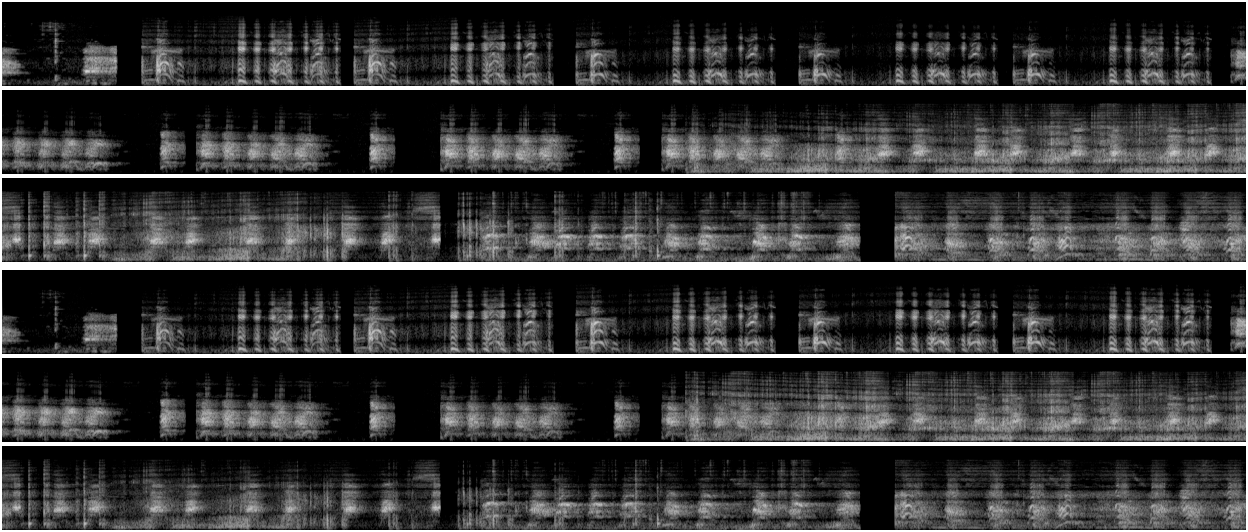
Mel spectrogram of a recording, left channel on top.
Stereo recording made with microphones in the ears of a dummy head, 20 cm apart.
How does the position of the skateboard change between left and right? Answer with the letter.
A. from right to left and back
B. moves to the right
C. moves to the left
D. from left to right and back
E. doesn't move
C.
